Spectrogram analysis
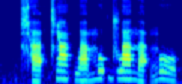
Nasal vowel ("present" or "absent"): present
